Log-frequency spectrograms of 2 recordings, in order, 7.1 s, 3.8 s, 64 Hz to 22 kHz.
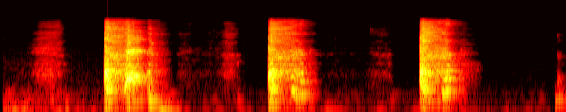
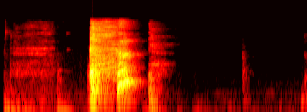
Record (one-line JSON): {"three_cough_length": "7.1 s", "three_cough_amplitude": 32768, "three_cough_signal_mean_std_ratio": 0.33, "cough_length": "3.8 s", "cough_amplitude": 32768, "cough_signal_mean_std_ratio": 0.29, "survey_phase": "beta (2021-08-13 to 2022-03-07)", "age": "45-64", "gender": "Male", "wearing_mask": "No", "symptom_cough_any": true, "symptom_runny_or_blocked_nose": true, "symptom_fatigue": true, "symptom_onset": "13 days", "smoker_status": "Ex-smoker", "respiratory_condition_asthma": false, "respiratory_condition_other": false, "recruitment_source": "REACT", "submission_delay": "1 day", "covid_test_result": "Negative", "covid_test_method": "RT-qPCR", "influenza_a_test_result": "Negative", "influenza_b_test_result": "Negative"}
